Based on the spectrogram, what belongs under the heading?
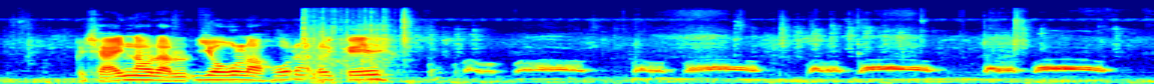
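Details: Dove offered for sale, said never to stay quiet and to call all day with a big voice: a man talks briefly in Khmer, then a run of about seven short, low, even coos follows at steady spacing.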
